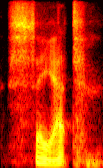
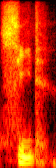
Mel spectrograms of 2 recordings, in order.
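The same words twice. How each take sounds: First: It does not sound like the word seat. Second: It sounds like the English word seat. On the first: This is how the British say it. The speaker calls it right. "they call it Seat" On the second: This is the guess of someone unfamiliar with the name. The speaker calls it wrong. "I would call it seat"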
